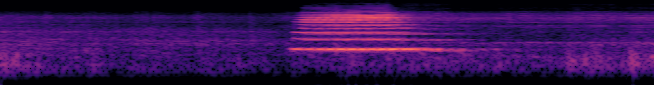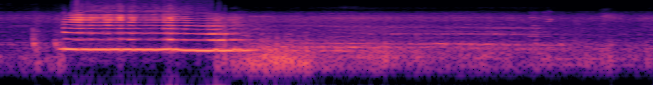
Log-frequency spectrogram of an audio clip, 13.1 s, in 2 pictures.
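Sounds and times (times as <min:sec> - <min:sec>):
train coaches rumbling past: 0:00.0 - 0:13.0
train horn blast: 0:02.9 - 0:05.3, 0:06.9 - 0:09.4.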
